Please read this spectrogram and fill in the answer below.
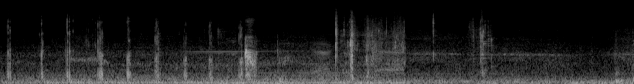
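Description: Irregular sharp clicks and taps, about two or three a second, from fishing tackle being handled on a boat, over a low steady rumble.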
